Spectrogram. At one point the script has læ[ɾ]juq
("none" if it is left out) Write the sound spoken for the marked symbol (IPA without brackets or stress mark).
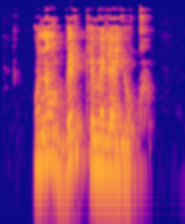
none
